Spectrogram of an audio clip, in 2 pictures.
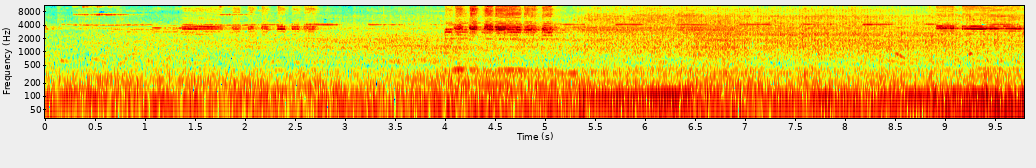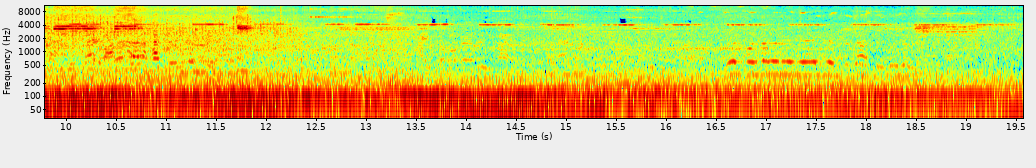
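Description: Busy street traffic rumbles steadily outdoors.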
